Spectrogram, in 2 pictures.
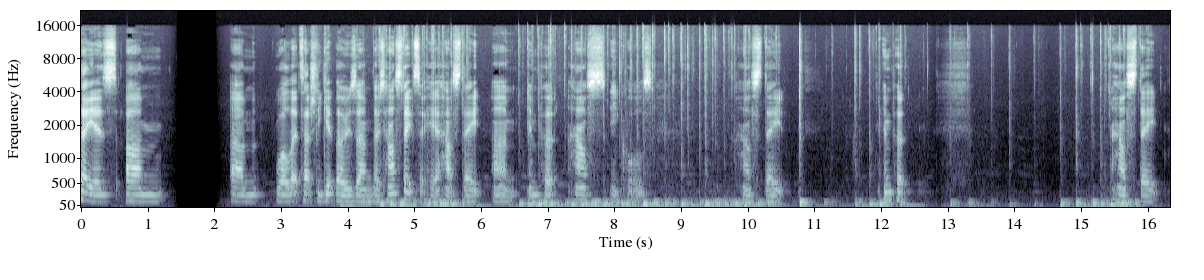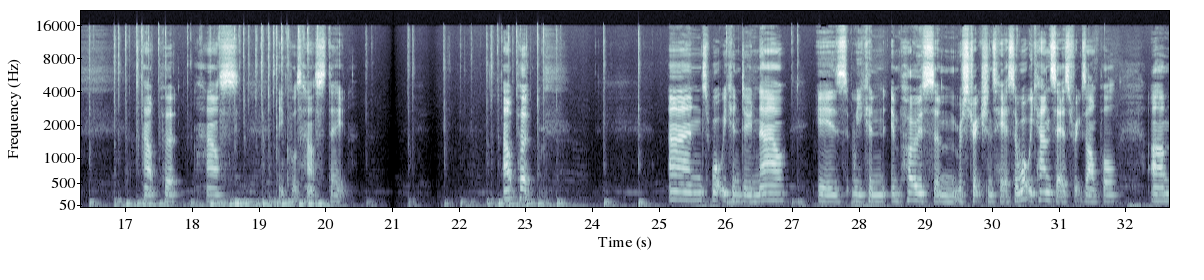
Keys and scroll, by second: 10.9 Return, 16.5 Return, 20.8 Return.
